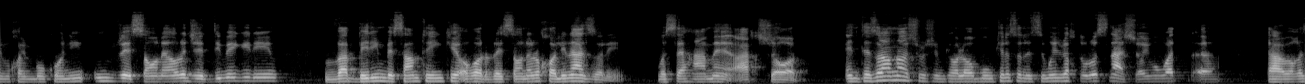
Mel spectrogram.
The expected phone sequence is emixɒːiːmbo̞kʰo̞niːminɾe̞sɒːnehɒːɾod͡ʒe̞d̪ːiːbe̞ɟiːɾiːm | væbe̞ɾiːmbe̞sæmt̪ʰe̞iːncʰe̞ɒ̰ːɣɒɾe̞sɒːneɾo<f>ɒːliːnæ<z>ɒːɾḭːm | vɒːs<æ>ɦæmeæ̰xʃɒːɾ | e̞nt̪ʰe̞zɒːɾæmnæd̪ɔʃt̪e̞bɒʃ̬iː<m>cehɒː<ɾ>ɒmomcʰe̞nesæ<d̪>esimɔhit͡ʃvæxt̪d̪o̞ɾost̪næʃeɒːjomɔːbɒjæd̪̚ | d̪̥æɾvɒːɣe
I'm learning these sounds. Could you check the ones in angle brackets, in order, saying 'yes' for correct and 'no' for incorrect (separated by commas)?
no, yes, no, yes, no, yes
